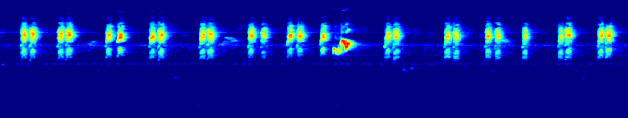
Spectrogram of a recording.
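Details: Sooty-headed bulbul chattering on and on with short paired chirps at regular intervals and one loud rising slur midway, against a faint low rumble.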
